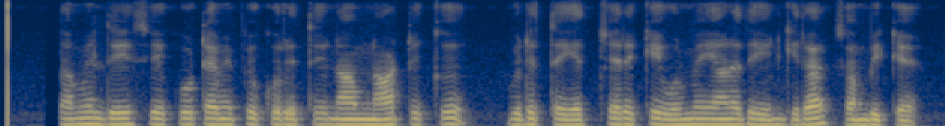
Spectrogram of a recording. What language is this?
Tamil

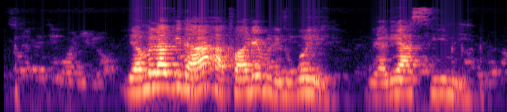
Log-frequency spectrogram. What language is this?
Ganda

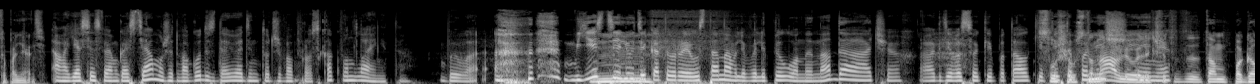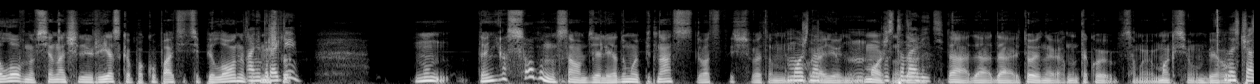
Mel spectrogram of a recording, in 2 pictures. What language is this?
Russian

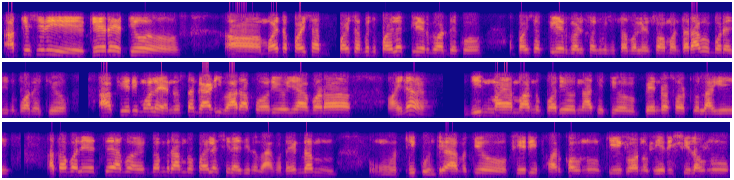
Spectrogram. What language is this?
Nepali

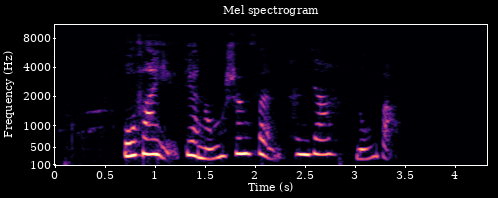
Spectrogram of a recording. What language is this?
Chinese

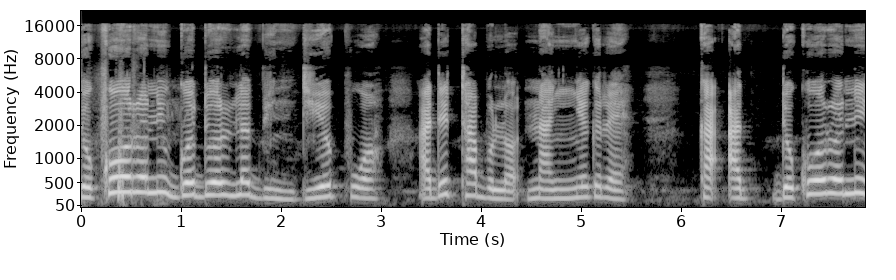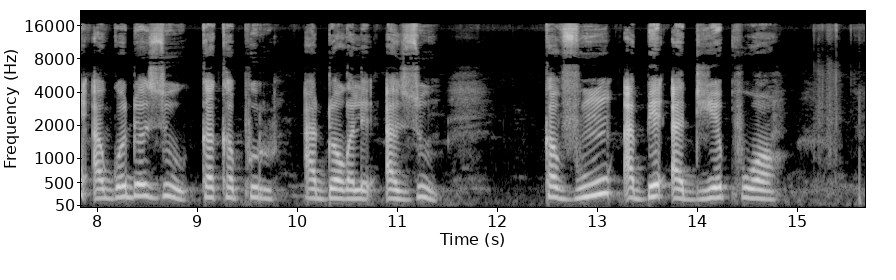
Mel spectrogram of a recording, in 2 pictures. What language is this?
Southern Dagaare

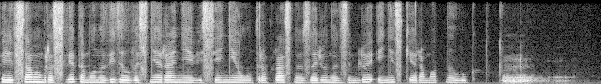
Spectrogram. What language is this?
Russian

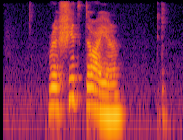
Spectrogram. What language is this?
Italian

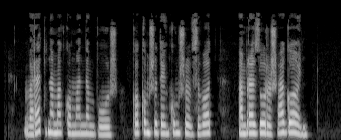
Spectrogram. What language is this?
Mari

